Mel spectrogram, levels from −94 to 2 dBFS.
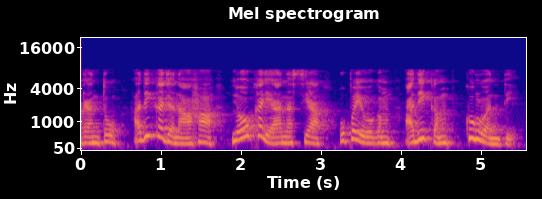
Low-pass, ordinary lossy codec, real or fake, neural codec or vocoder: none; none; real; none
